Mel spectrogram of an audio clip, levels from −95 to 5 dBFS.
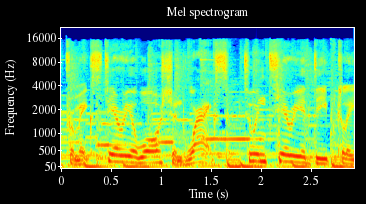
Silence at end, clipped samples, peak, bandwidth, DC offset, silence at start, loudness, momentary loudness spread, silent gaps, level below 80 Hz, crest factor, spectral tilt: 0 s; under 0.1%; 0 dBFS; 16.5 kHz; under 0.1%; 0 s; -12 LUFS; 2 LU; none; -20 dBFS; 12 dB; -4.5 dB/octave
